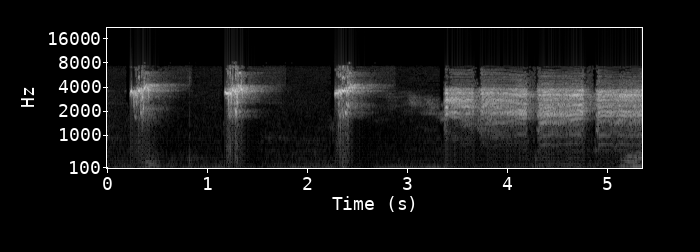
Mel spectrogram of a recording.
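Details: Cendet, or Long-tailed shrike, in 'roll speed rapat' style: three loud, sharp high notes about a second apart, followed by a continuous harsh buzzy rattle.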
